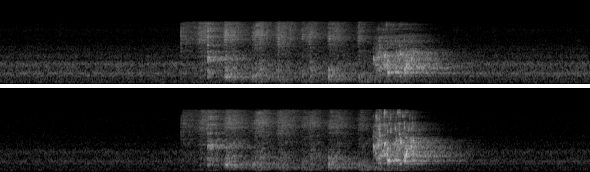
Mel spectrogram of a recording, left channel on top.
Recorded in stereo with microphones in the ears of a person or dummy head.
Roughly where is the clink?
No clink in this recording.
